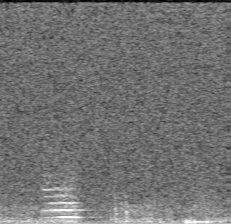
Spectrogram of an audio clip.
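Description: Near silence: room tone, with a very faint brief tone about half a second in.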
